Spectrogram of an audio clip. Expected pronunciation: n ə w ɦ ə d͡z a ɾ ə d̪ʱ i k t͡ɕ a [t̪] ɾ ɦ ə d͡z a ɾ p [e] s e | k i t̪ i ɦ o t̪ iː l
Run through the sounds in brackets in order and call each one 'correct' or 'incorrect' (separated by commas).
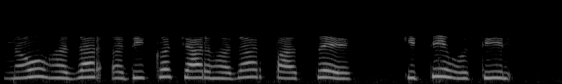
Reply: incorrect, incorrect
